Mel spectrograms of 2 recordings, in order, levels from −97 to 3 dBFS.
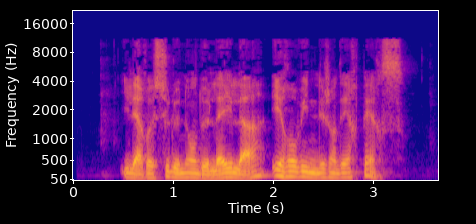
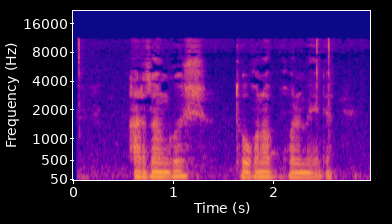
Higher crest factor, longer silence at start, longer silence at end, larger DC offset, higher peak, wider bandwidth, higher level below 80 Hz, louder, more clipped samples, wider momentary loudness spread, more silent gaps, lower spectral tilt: about the same, 18 dB vs 14 dB; about the same, 0.5 s vs 0.55 s; about the same, 0.4 s vs 0.4 s; neither; first, -2 dBFS vs -12 dBFS; about the same, 11.5 kHz vs 11.5 kHz; first, -42 dBFS vs -52 dBFS; first, -20 LUFS vs -27 LUFS; neither; about the same, 11 LU vs 13 LU; neither; about the same, -6 dB/octave vs -5.5 dB/octave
